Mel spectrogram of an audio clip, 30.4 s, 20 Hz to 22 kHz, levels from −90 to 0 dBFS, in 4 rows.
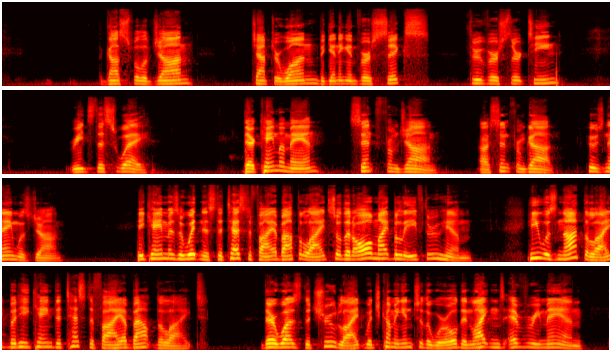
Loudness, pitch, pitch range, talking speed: -29 LUFS, 150 Hz, 125-170 Hz, 145 wpm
